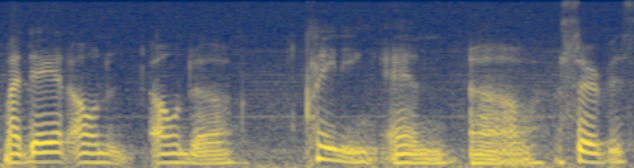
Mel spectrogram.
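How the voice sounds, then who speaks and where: A woman with a Southern US accent. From Tennessee, Wilson County. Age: 70s. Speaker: local political figure. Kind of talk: interview.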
